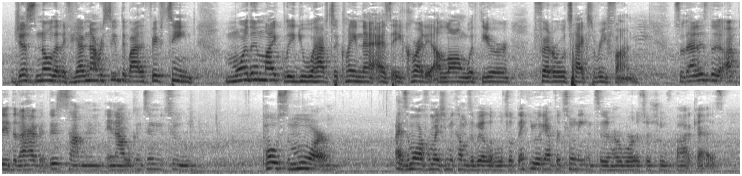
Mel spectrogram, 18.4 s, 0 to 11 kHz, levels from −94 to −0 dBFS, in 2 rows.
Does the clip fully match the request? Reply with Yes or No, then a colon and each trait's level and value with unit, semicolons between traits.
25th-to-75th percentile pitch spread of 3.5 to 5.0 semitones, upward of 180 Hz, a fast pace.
No: average, 2.9 semitones; high, 190 Hz; fast, 210 wpm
